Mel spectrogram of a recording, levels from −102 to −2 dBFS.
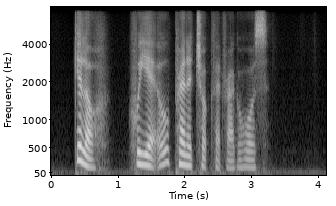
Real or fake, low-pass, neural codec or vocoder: fake; 7.2 kHz; codec, 16 kHz, 0.2 kbps, FocalCodec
